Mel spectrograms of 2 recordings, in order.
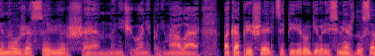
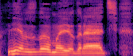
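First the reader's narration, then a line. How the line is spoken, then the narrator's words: Mocking. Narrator (Russian): насмешливо сказал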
